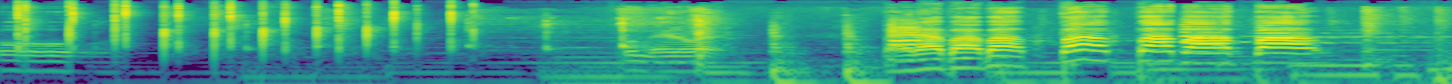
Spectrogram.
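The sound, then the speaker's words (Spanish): Studio applause: a run of sharp, separate hand claps fills the first few seconds, then people talk loudly over the rest. “El aplauso.”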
